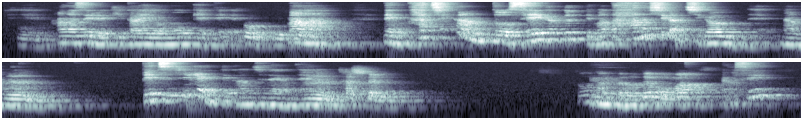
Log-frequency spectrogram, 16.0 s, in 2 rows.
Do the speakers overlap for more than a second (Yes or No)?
No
